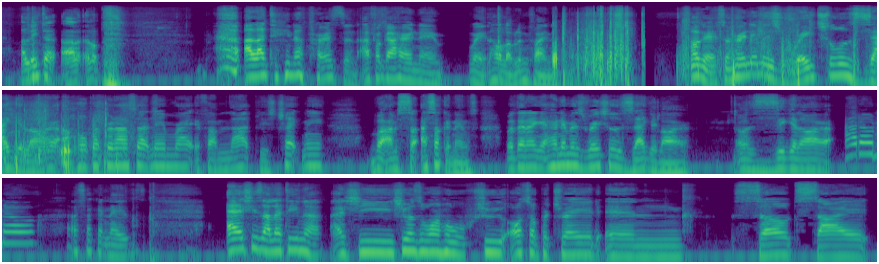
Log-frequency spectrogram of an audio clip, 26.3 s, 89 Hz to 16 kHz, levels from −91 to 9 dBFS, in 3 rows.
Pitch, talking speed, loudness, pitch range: 130 Hz, 175 wpm, -25 LUFS, 120-155 Hz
